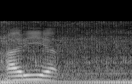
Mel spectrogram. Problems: background sounds at intervals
